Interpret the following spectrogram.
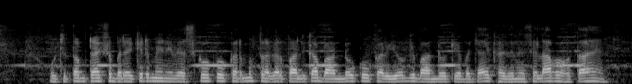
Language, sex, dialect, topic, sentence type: Hindi, male, Kanauji Braj Bhasha, banking, statement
